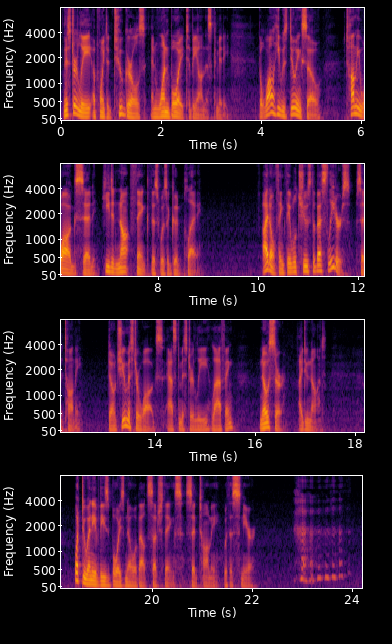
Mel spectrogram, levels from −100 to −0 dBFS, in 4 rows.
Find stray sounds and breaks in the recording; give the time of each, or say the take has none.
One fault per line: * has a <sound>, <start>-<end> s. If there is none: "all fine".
* has a laugh, 22.8-24.0 s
